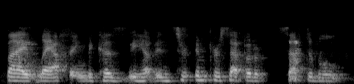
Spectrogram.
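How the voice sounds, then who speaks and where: A woman's voice: sits low, level tone, normal speed, gravelly, slight background noise. A woman teaching laughter yoga over a video call, upbeat and encouraging, often breaking into laughter as she guides the group. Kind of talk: guiding a group laughter session. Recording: dull lo-fi video call audio. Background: group of participants laughing and cheering.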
